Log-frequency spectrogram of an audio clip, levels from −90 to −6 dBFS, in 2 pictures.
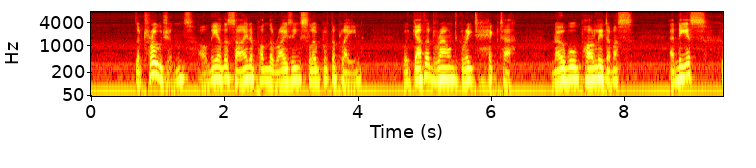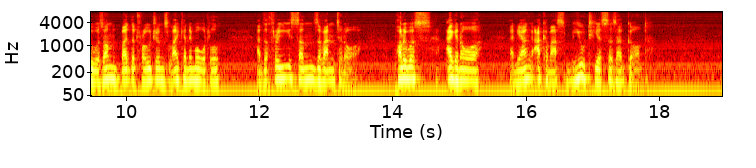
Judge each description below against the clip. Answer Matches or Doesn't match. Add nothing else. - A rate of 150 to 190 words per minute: Doesn't match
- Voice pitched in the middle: Doesn't match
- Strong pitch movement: Doesn't match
